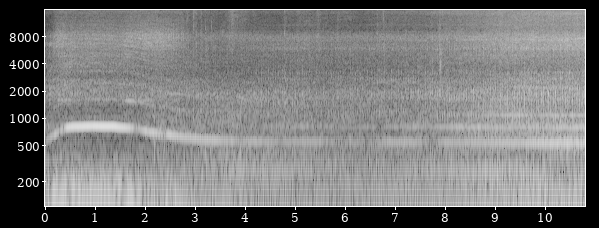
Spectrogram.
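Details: BMW E90 M Sport, 94k: sudden power loss while driving with a whistle rising and falling with revs and smoke from the exhaust; owner suspects turbo failure, not confirmed.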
